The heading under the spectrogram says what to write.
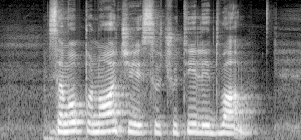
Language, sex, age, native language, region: Slovenian, female, 18-29, Slovenian, Savinja region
